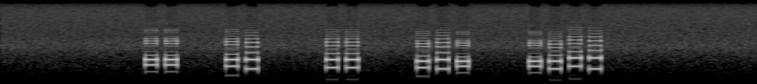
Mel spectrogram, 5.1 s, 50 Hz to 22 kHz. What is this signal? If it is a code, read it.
DTMF, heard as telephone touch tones, dialled by machine, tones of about 80 ms. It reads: 00 82 55 427 7193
